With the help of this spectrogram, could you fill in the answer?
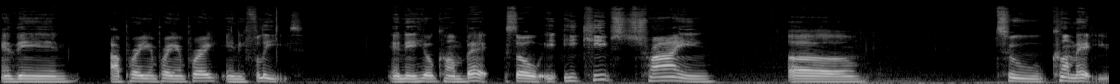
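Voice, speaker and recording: Fairly even intonation comes at a very slow pace with long, frequent pauses on a very clean recording, silent background. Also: man, medium pitch for a man. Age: 30s. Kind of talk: personal testimony and encouragement. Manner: halting, many fillers and repetitions.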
